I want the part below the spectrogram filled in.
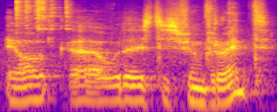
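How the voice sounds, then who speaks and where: A man's voice: medium pitch, flat delivery, a little fast, vocal fry, lightly acted. An actor playing a chatty, awkward rural policeman with a Bavarian accent and a rambling, earnest manner. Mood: awkward, flirtatious. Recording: loud vehicle and ambience noise.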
